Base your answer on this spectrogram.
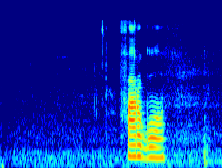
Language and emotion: Russian, neutral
